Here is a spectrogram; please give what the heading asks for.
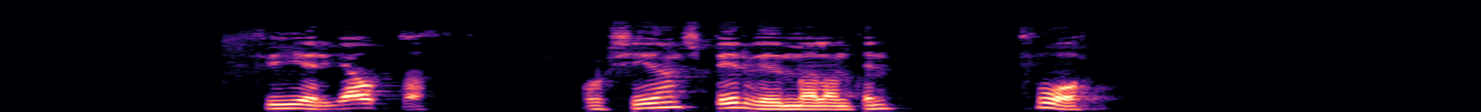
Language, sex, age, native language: Icelandic, male, 20-29, Icelandic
